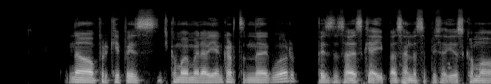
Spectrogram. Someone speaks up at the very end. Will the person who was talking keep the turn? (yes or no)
no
